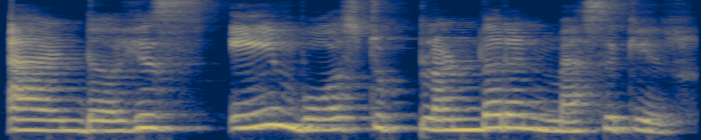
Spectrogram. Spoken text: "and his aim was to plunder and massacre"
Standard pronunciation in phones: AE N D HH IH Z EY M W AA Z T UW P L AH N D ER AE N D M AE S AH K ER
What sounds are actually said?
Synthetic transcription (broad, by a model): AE N D HH IH Z EY M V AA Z T UW P L AH N D ER AE N D M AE S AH K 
